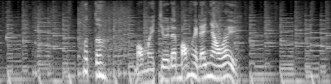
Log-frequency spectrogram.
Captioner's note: street brawl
